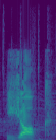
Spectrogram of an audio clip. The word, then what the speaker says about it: yolk: Yolk. Yolk. L is silent here.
